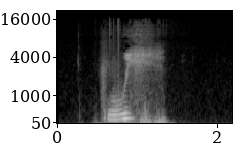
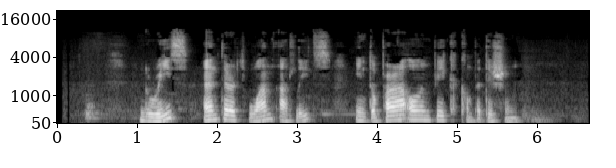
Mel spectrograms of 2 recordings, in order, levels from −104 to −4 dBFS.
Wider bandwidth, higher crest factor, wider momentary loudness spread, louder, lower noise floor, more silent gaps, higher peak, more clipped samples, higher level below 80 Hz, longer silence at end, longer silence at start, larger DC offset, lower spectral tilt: first, 16 kHz vs 10.5 kHz; about the same, 20 dB vs 22 dB; about the same, 16 LU vs 17 LU; second, -35 LUFS vs -21 LUFS; first, -80 dBFS vs -63 dBFS; neither; second, -20 dBFS vs -2 dBFS; neither; first, -52 dBFS vs -68 dBFS; second, 0.7 s vs 0.9 s; about the same, 0.45 s vs 0.35 s; neither; first, -6.5 dB/octave vs -5 dB/octave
